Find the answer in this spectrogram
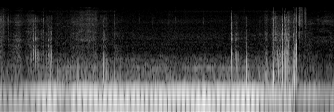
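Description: A steady low hum with scattered scrapes and clicks close to the microphone, as the hand-held camera and hand move among wiring in the engine bay.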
